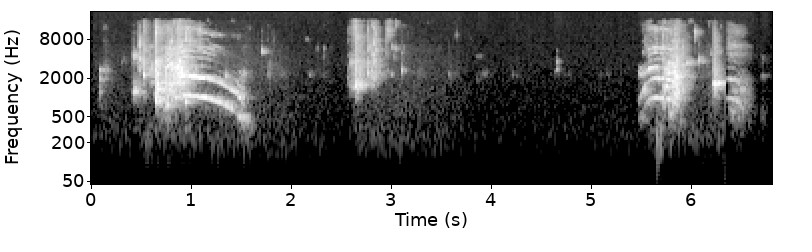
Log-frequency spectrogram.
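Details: A 25-day-old kitten at its first bath gives three loud, hoarse, barking cries, each rising then falling in pitch with a strong harmonic sweep, separated by short pauses, in an otherwise quiet room.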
